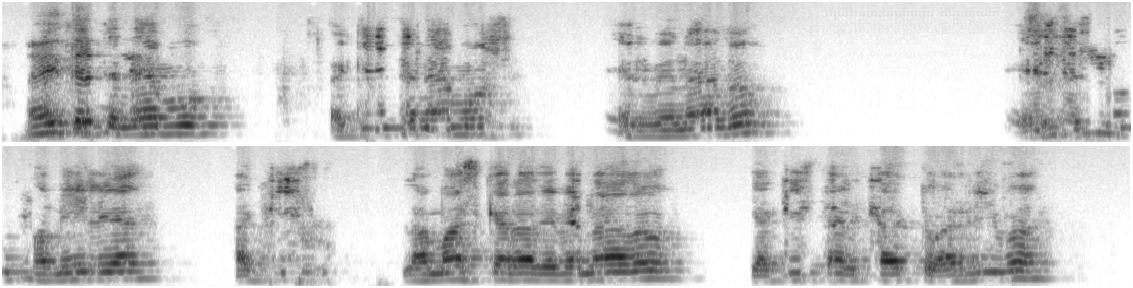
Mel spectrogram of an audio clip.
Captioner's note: speaks in Spanish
